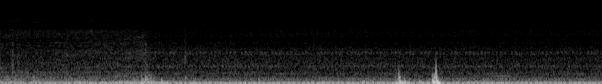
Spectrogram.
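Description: Car engine idling, heard from inside the cabin as a steady low rumble. Two dull thumps come close together about four seconds in.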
